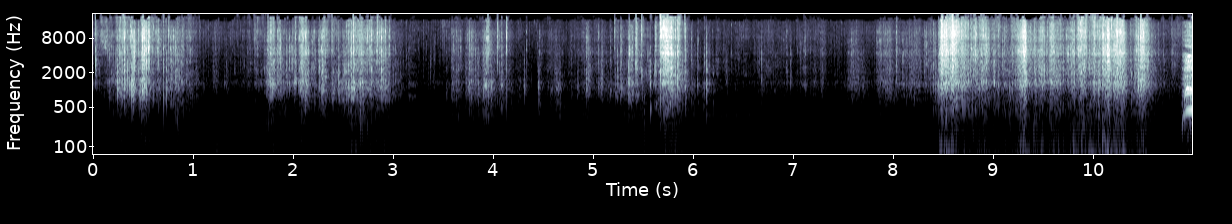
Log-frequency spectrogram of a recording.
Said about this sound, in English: Hey, here it is, under the tree, like she said. It's huge! Wow, and that is some fancy-ass wrapping paper. Oh, it's almost too pretty to open. Almost.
